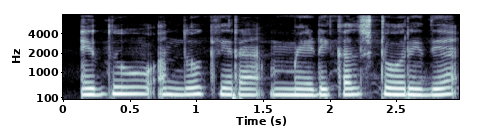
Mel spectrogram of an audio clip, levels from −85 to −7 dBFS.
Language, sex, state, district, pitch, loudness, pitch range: Kannada, female, Karnataka, Bidar, 215 Hz, -14 LUFS, 210-230 Hz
